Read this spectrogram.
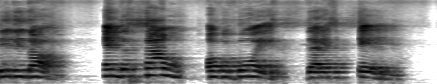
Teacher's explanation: You have unstressed, unstressed, and stressed.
